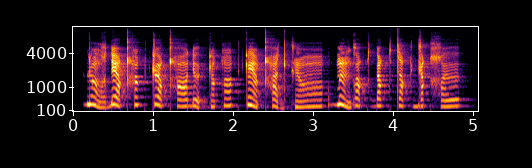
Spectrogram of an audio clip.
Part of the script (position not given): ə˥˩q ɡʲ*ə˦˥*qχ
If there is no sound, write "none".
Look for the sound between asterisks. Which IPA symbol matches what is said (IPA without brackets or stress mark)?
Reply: ə˦˥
